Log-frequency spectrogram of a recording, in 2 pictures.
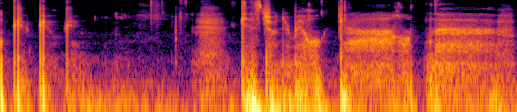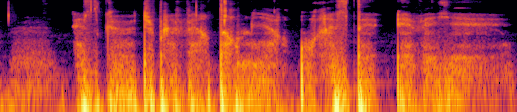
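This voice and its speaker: Very slow whispering with long, frequent pauses, over noticeable background noise. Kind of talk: ASMR whisper quiz addressed to the viewer. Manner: whispered, soft, relaxing.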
